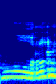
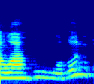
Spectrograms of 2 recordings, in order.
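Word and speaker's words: وَحُورٌ: Nah, kalau kita bacanya wahurun itu berarti H besar bukan H yang ini. Ah, gimana bacanya? Ini keluarkan dari tengah tenggorokan. Di tengah tenggorokan dia tempatnya.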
